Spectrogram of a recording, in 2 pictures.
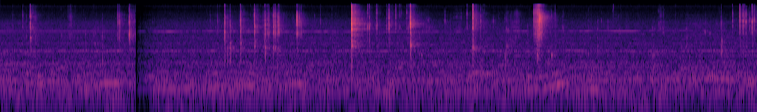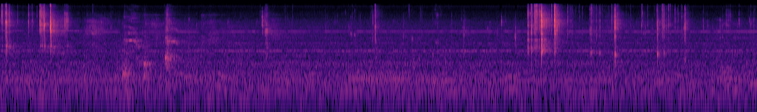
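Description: Snow crab leg shells cracking and snapping as they are broken open by hand and with the teeth: scattered sharp crunches, several in a cluster near the end, which holds the loudest, with chewing between.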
